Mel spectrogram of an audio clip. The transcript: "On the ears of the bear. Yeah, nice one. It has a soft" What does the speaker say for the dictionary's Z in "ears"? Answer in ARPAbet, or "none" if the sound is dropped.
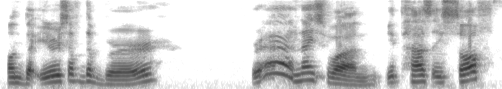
S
